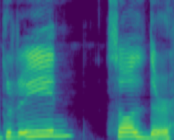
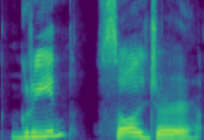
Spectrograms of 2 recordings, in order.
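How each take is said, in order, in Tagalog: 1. Ang salita ay nagtatapos sa simpleng tunog na 'der'. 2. Ang salita ay nagtatapos sa tunog na 'jer'. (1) "Solder? My God, bulo lang mamshi nyo" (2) "Ulitin natin. ... Perfect!"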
